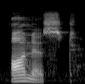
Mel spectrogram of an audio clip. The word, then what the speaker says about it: honest: ครับ ผม ต่อ มา honest honest ตัว H ก็ ไม่ ได้ ออก เสียง เนาะ มัน อยู่ ข้าง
